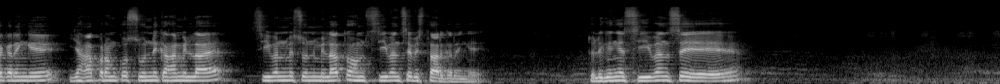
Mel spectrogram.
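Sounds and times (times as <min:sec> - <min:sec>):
stylus scratching on tablet screen: 0:05.2 - 0:10.0.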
